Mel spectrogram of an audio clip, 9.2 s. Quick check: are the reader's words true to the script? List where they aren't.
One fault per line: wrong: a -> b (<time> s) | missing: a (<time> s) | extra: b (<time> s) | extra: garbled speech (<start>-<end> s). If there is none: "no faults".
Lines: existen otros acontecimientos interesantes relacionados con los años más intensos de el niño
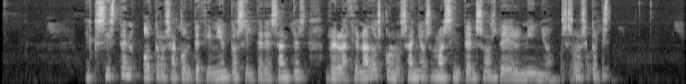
extra: garbled speech (7.5-8.2 s)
